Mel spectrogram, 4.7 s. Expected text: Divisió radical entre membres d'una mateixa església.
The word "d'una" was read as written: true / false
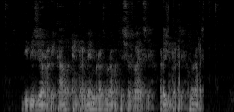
true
